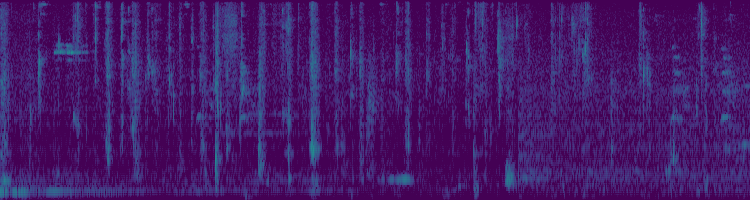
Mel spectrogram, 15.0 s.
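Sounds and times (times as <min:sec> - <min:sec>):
faint low hum: 0:00.0 - 0:15.0
quiet chewing: 0:00.0 - 0:15.0.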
